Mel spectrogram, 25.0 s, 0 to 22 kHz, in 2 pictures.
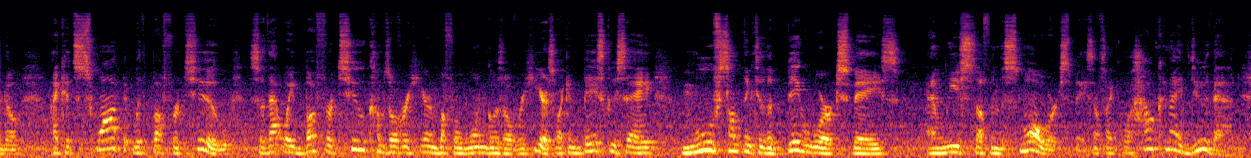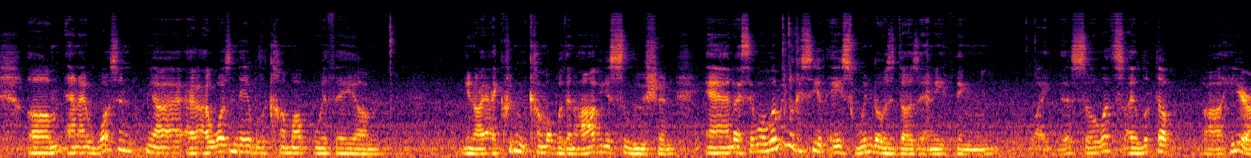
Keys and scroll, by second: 20.5 alt+Tab.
